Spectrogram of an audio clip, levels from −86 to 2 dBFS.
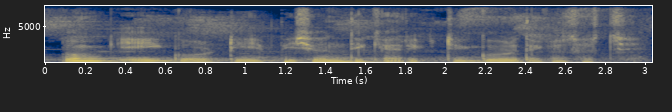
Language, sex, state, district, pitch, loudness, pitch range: Bengali, male, Assam, Hailakandi, 130 Hz, -21 LUFS, 120-135 Hz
